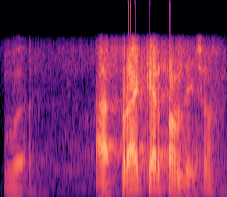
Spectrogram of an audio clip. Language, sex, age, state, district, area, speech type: Maithili, male, 30-45, Bihar, Begusarai, urban, conversation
